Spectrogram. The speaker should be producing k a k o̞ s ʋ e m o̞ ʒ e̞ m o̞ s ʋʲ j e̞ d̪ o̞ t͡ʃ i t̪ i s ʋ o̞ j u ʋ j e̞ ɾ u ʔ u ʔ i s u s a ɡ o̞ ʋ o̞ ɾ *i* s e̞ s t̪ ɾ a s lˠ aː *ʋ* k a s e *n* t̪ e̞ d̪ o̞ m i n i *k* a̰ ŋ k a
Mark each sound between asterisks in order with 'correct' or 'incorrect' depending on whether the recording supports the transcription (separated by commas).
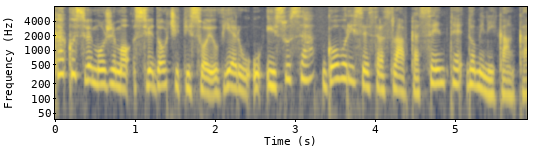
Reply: correct, correct, correct, correct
